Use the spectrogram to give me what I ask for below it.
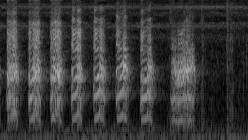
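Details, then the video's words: Hen calling, said to draw birds well for trapping: seven short rough clucks at an even pace, followed by one longer, louder drawn-out harsh note. "เสืยงไก่แม่ร้องต่อเข้าดีมากsuab poj qaib seev zoo cuab heev"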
